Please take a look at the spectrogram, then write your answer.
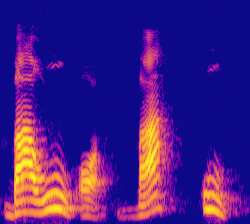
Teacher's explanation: O A fica separado do U. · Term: hiato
